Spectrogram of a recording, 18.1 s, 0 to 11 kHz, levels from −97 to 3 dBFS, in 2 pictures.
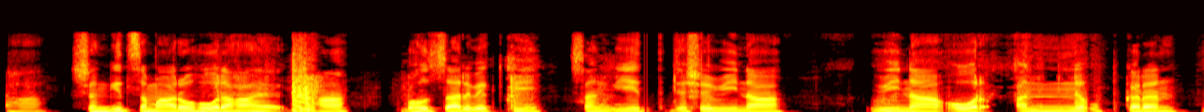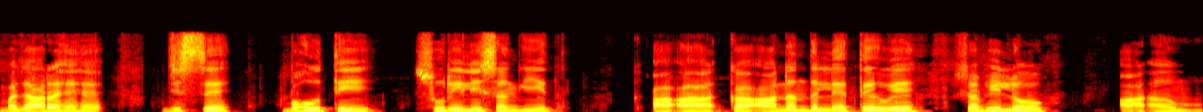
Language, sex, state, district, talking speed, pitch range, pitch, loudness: Hindi, male, Uttar Pradesh, Etah, 125 wpm, 135-140 Hz, 140 Hz, -17 LUFS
